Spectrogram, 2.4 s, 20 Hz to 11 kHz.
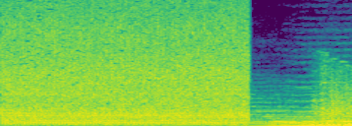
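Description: M134D minigun firing one sustained burst of 7.62×51 mm at about 3,000 rounds a minute, the shots running together into a continuous loud buzz. It cuts off suddenly shortly before the end.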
